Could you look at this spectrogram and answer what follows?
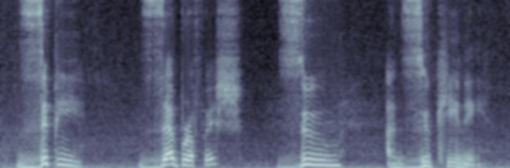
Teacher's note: z is a voiced sound in english which means you can feel it in your voice box you feel a vibration when you make that sound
